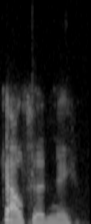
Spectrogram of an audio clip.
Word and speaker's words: Chalcedony: Chalcedony, how you pronounce it? No, it's Chalcedony. Believe it or not, even though there's an H.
